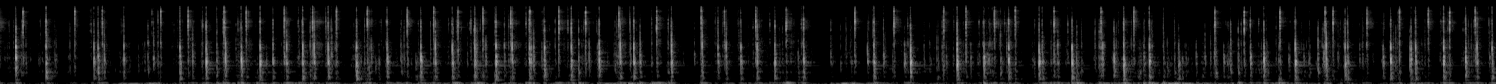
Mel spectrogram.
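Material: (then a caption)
Plastic. Fingertips and long nails type on a retro, typewriter-style mechanical keyboard with round, backlit plastic keycaps. The result is a steady stream of bright, sharp clicks with very short decay, broken by a few brief pauses.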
